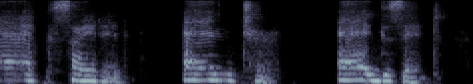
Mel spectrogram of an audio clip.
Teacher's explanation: The E sound, your mouth is going to open medium.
